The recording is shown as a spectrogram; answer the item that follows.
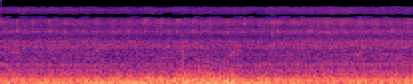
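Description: Steady low hum of an idling engine, with no distinct events.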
